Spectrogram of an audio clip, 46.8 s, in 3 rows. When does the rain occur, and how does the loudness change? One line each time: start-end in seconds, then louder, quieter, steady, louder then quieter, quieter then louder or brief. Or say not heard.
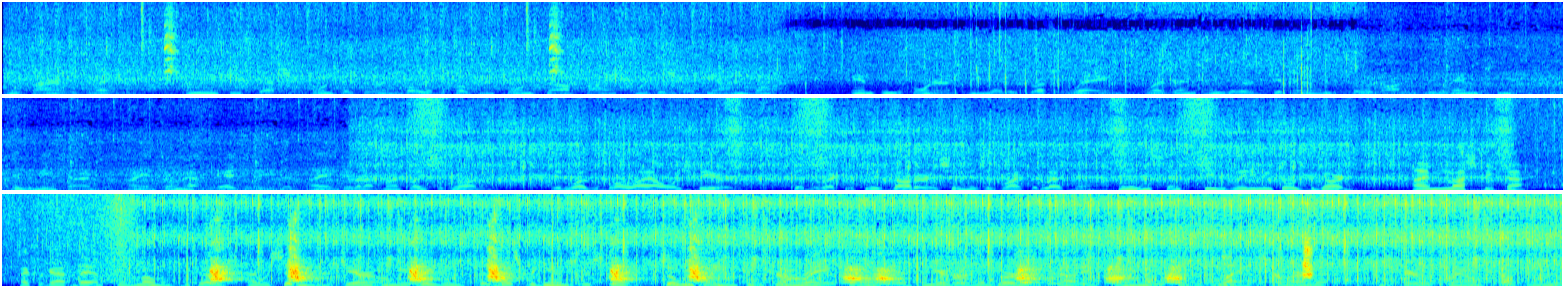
0.0-46.7 louder.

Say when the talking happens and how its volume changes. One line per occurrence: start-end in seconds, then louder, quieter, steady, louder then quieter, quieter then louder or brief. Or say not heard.
0.0-46.7 louder.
